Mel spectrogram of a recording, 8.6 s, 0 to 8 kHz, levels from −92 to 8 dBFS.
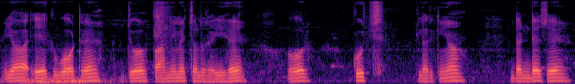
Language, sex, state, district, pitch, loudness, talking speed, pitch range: Hindi, male, Uttar Pradesh, Jyotiba Phule Nagar, 115 Hz, -25 LUFS, 110 wpm, 110-125 Hz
